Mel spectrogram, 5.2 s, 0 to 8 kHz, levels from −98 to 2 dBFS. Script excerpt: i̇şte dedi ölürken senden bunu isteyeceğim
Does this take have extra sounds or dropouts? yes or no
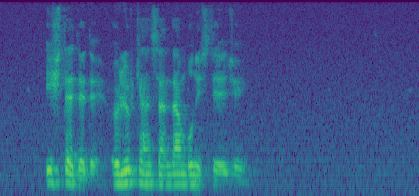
no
